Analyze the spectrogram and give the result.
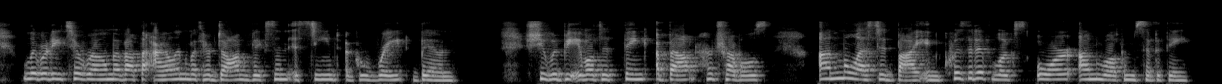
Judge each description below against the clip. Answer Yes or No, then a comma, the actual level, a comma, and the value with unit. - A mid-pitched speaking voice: No, high, 225 Hz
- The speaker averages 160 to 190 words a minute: No, average, 145 wpm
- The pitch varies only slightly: Yes, narrow, 2.2 semitones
